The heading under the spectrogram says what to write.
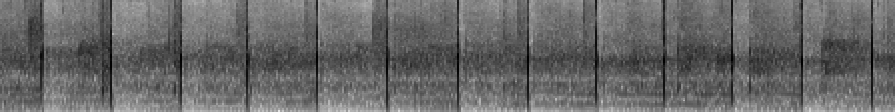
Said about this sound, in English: Can somebody give us a good amen and a hand clap? Come on.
